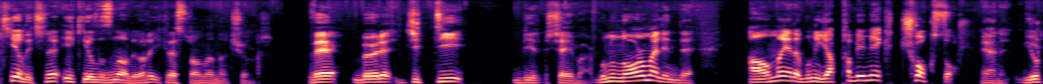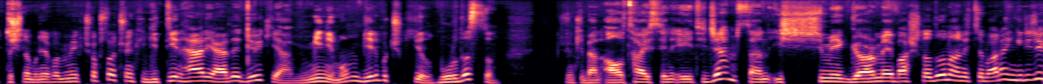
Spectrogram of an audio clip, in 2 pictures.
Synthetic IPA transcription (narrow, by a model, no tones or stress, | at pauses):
icʰijɯlˠit͡ʃʰinɛʔilʲcʰjɯlˠɯzɯnalˠɯjo̞lˠailʲcɾɛst̪oɾanlˠaɾɯnat͡ʃʰɯjo̞lˠa̰ɾ̥ | vɛbø̞jlʲɛd͡ʒit̪ːiː | biɾʃe̞jva̰ɾbununːo̞ɾmalʲind̪ɛ | alˠmajad̪abunujapʰabilʲmɛct͡ʃʰo̞kz̥o̞̰ɾ̥jaːnɪjuɾt̪̚d̪ɯʃɯnabunujapʰabilʲmɛc̚t͡ʃʰo̞kz̥o̞ɾt͡ʃʰyɲcʰyɟit̪ːiːnɦæɾjæɾd̪ɛd̪ijocʰijaminimumbiɾbut͡ʃʰu̥kʰjɯlˠbuɾd̪asɯn | t͡ʃʰyɲcʰybænʔa̰lˠt̪ʰajsenie̞jit̪ʰid͡ʒæmsænḭʃimiɟøɾmejɛbaʃlˠad̪ɯːnaniːt̪ʰibaːɾænɟid̪ed͡ʒɛc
